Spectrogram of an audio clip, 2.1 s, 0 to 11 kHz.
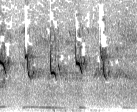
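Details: White wagtail (Motacilla alba alba) at Quiberon, France, in May 2017 gives five sharp, high chirps, evenly spaced about every third of a second, over a faint low steady hum.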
